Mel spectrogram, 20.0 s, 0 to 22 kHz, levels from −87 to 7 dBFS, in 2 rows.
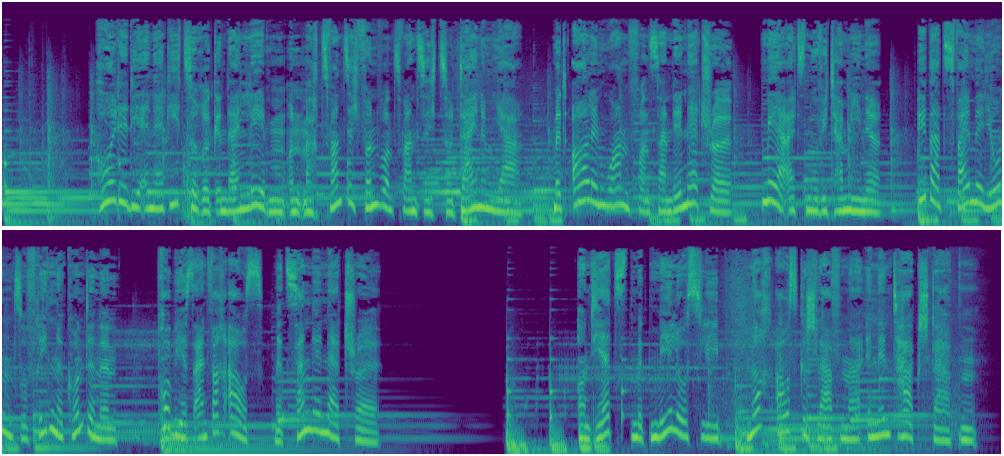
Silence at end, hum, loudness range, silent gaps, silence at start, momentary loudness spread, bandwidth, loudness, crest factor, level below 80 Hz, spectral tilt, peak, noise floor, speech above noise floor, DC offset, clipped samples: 0.25 s; none; 3 LU; none; 0 s; 8 LU; 17 kHz; -17 LUFS; 14 dB; -34 dBFS; -4 dB/octave; -4 dBFS; -62 dBFS; 45 dB; under 0.1%; under 0.1%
